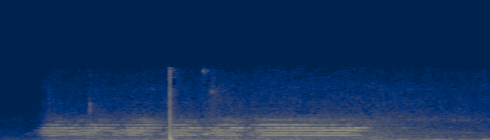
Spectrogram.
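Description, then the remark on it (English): A car horn blares in a sustained honk over a low rumble of passing vehicles, with a sharp click partway through; busy street traffic outside. “That's real traffic. Yeah, that's real traffic.”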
